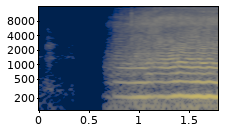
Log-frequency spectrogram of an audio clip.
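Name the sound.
bees buzzing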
